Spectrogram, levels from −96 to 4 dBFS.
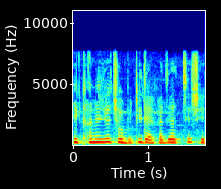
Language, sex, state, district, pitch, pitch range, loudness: Bengali, female, West Bengal, Malda, 270 Hz, 250-280 Hz, -13 LUFS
